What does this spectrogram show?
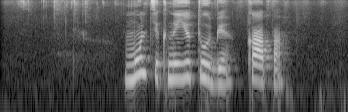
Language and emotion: Russian, neutral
